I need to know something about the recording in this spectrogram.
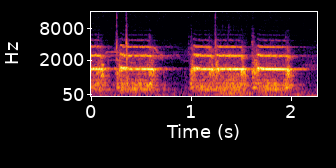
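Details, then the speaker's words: Windscreen washer pump in a 1979 VW Rabbit pickup's old bottle: three short bursts of a high buzzing whine, one per press, pump running but no fluid comes out; owner thinks it's just the motor, cause not confirmed. "Actually, I should probably show you the sound, and I think this is just the motor. Check this out. So this is the sound it makes currently,"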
